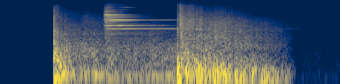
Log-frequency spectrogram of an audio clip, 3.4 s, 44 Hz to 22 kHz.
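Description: A Savage MKII BTV rifle loaded with SK Standard Plus ammunition fires at a 100-yard target: two sharp, loud reports with ringing decay, the second about a second after the first, then a third burst that fades out.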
